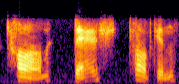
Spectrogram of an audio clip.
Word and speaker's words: Tompkins: It's my name, Tom-Tompkins. The last name is spelled T-O-M-P-K-I-N-S.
